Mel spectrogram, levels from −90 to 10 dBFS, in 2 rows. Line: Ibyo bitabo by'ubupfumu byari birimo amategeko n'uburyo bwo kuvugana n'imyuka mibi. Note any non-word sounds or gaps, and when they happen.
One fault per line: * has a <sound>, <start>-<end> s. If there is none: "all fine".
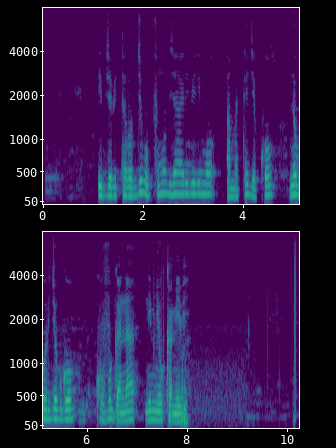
all fine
